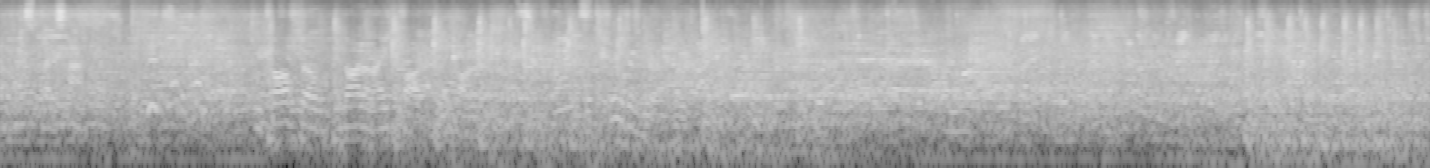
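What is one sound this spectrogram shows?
Skates scrape and hiss on ice in a large echoing rink.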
